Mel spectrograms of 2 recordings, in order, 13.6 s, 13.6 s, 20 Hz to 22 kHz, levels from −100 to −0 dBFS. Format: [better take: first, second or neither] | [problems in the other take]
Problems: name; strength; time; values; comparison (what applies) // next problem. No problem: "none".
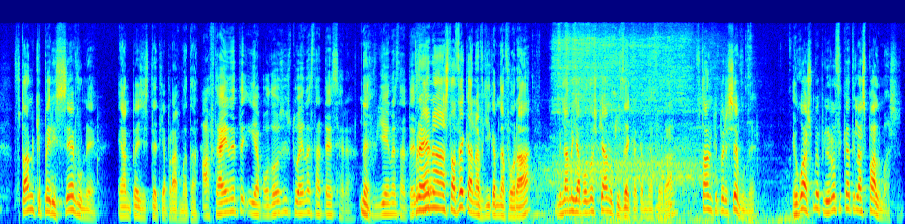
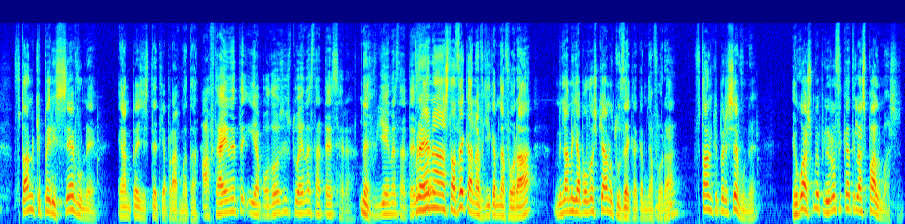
second | door banging; noticeable; from 8 to 12 s; peak 9 dB below the speech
